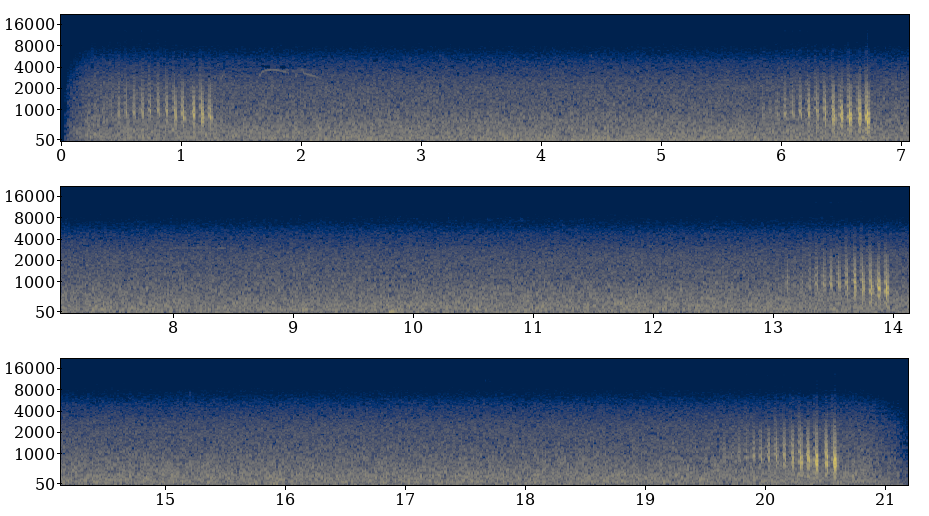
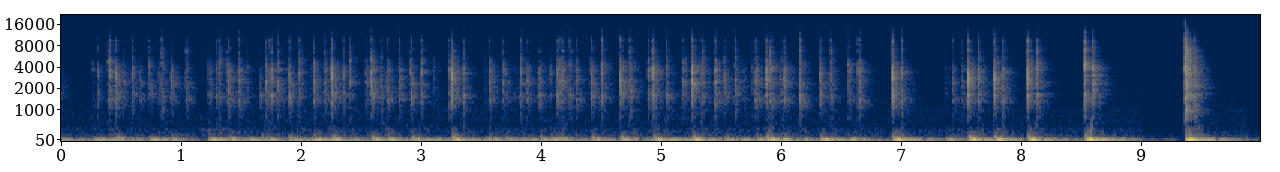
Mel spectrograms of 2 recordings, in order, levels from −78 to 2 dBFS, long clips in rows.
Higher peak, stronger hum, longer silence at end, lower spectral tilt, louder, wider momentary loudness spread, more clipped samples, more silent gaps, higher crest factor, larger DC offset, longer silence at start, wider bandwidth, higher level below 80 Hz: about the same, -2 dBFS vs -4 dBFS; neither; about the same, 0 s vs 0.1 s; first, -6.5 dB/octave vs -2.5 dB/octave; about the same, -29 LUFS vs -29 LUFS; about the same, 12 LU vs 12 LU; neither; neither; about the same, 26 dB vs 22 dB; neither; about the same, 0.05 s vs 0 s; first, 16 kHz vs 13 kHz; second, -42 dBFS vs -26 dBFS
